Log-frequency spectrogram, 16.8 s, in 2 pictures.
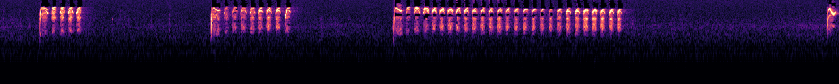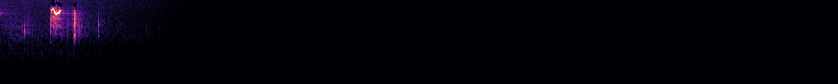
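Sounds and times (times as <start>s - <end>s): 
Arabian babbler calls: 0.4s - 0.9s, 2.1s - 3.0s, 3.9s - 6.3s, 8.3s - 9.2s.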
